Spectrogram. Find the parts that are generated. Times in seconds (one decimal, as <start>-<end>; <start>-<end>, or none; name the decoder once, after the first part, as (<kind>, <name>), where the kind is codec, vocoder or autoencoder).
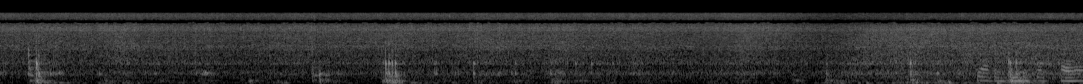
6.9-7.6 (vocoder, Vocos)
